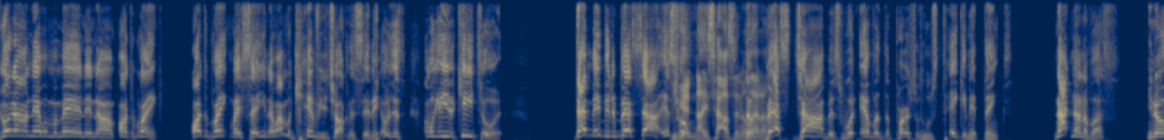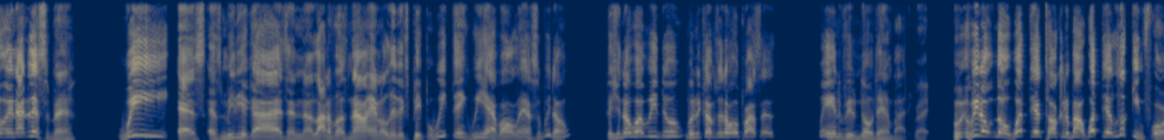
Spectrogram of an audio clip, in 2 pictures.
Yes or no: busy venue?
no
